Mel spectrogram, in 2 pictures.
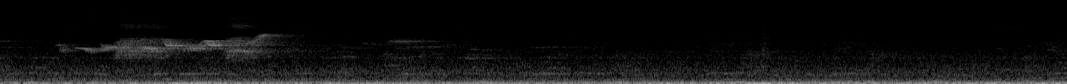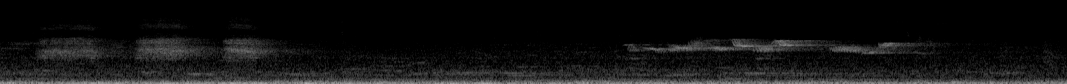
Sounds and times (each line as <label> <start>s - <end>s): crows 11.1s - 13.5s
blackbird 16.9s - 20.2s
